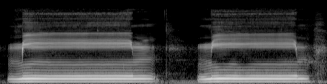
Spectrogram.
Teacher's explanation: ویٹ place چونکہ تھا با کے لیے، اور جو ابھی ڈرائی پلیس ہے وہ ہوگا میم کا آرٹیکولیشن پوائنٹ۔ میم کو پروناؤنس کرتے وقت ہمارے ہونٹ آپس میں ملیں گے اور تھوڑی سی آواز یہاں سے ناک کی جانب جائے گی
